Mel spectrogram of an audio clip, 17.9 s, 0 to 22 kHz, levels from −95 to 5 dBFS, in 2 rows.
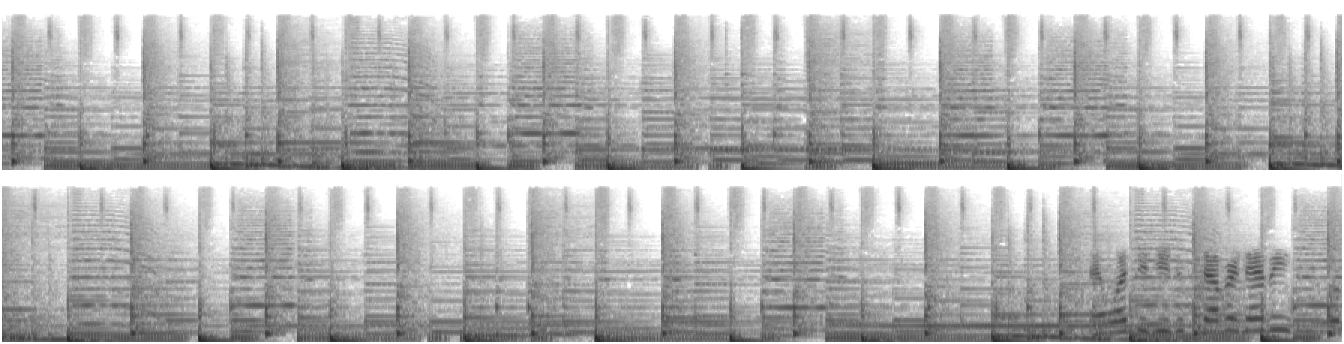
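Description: At about 12.01 s there's a block of digital silence: the output drops to nothing for roughly 0.67 ms and then snaps straight back with no fade. That's the program not filling its output buffer in time, or a calculation turning out invalid values that got replaced by zeros. The length suggests a run of about 32 samples. At well under 15 ms, it comes across as a brief tick or dip in the sound rather than a gap you'd hear as silence.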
